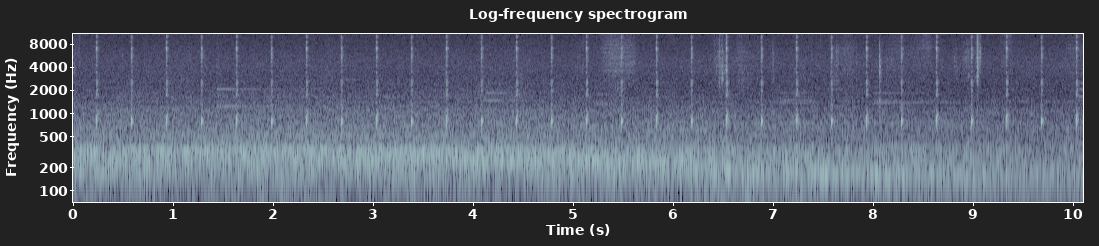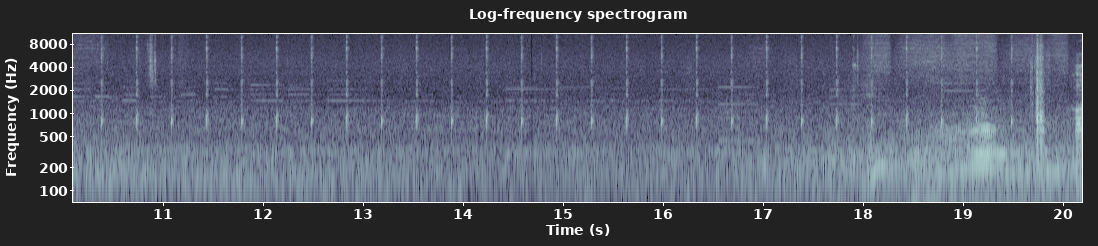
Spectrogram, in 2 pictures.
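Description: A car's turn-signal indicator ticking steadily inside the cabin, over the low rumble of tyres on the road.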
